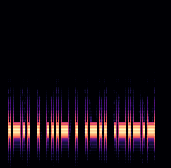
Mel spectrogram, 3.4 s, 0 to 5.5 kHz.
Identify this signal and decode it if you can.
Morse code, heard as a keyed tone, about 25 wpm, 600 Hz. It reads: LEVEL.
